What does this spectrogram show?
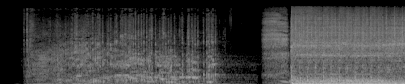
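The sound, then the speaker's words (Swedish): A brutal death metal song in the pig-squeal death metal style: dense, grinding distorted guitars and pounding drums fill the sound, dip briefly after about five seconds, then slam back in even louder and heavier. “Det lär ju vara grisdöds.”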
